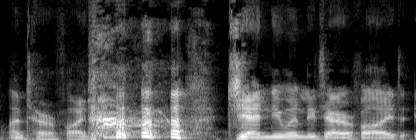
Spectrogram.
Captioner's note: laughs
